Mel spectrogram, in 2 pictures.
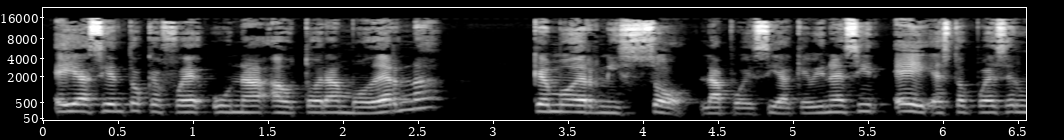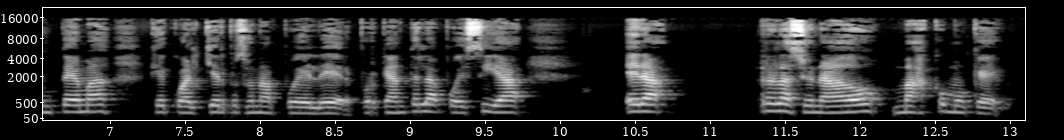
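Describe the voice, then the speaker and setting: A woman's voice: mid-range voice, normal speed. Chatty young Honduran woman. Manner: animated, storytelling with many fillers. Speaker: guest author. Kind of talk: casual interview chat.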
